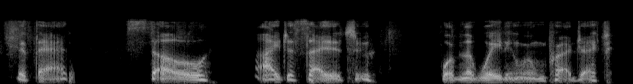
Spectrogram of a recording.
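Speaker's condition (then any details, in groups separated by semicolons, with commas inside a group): Multiple sclerosis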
